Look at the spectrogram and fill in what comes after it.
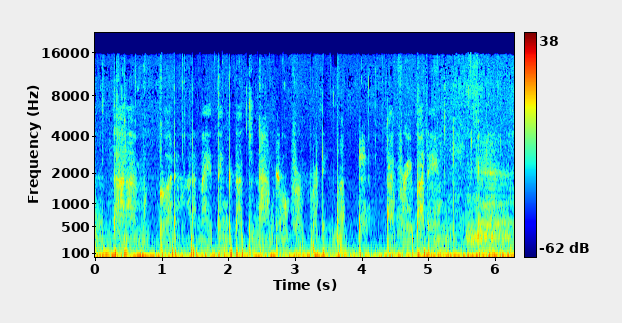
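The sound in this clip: In an ASMR recording, soft whispering is layered with close crackling, tapping and watery fizzing sounds. The irregular clicks and rustles form a busy, intimate texture throughout.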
